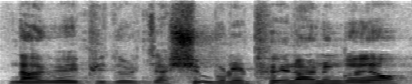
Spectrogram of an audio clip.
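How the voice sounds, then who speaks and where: A man's voice: high-pitched, sing-song, fast talker. A middle-aged male pastor, preaching a sermon with rising exclamations and questions to the congregation. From Gyeongsang Province, Korea.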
